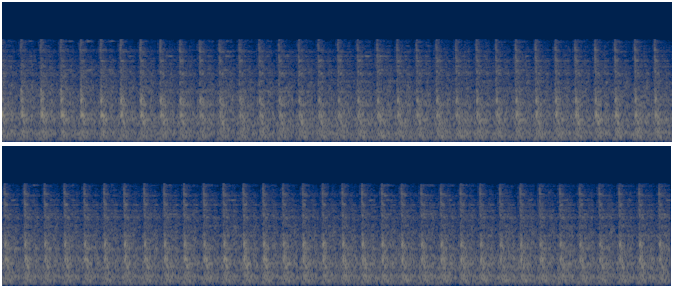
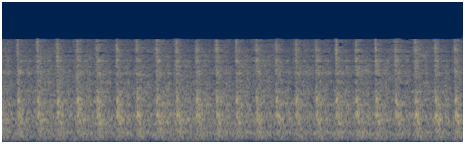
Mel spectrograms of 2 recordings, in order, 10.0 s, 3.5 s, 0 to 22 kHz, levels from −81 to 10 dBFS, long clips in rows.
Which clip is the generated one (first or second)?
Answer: second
